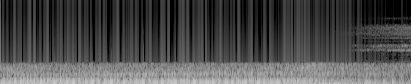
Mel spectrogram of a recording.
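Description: A bull African forest elephant gives a very low, strongly pulsating musth rumble.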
